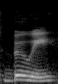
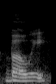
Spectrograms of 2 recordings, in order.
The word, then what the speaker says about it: buoy: this I learned that you actually pronounce this buoy not Bowie my bad so another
